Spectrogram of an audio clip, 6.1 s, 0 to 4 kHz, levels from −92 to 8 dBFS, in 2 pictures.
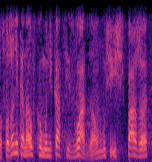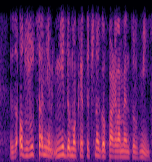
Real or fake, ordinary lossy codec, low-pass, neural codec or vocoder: real; Opus, 32 kbps; 3.6 kHz; none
